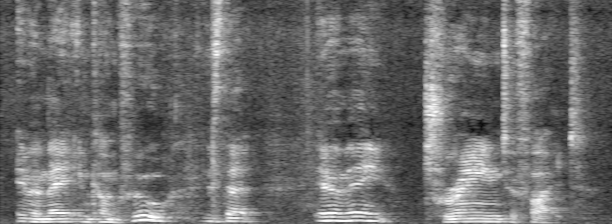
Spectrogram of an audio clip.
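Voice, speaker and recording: A man speaks with a fairly high pitch and ordinary pitch variation. Noticeable background noise runs underneath. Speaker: kung fu practitioner. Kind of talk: casual talk to camera. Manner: unscripted monologue.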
